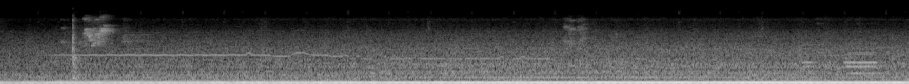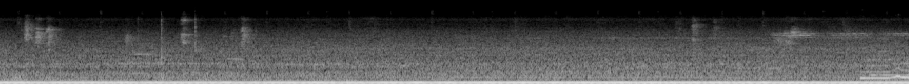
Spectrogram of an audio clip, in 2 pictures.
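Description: A loud, steady low hum, with a few faint clicks scattered through it.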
